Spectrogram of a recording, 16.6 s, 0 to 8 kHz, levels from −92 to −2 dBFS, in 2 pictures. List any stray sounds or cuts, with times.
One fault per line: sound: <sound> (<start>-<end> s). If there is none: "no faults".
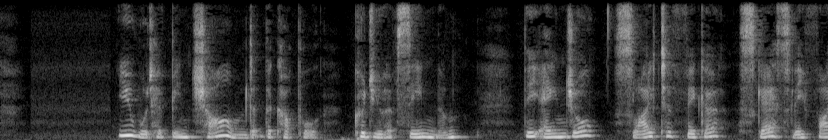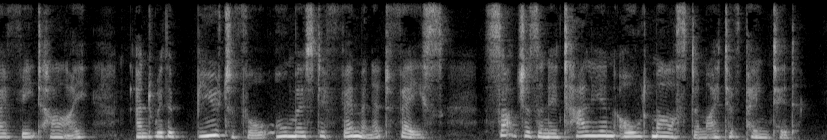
no faults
